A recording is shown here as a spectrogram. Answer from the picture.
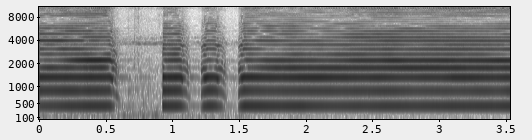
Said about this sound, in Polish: Pan trąbką daje sygnał, że nie zgadza się pan z przebiegiem tej obwodnicy.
